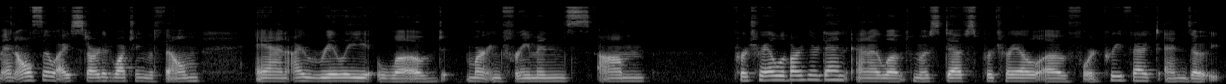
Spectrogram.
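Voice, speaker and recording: Stuffy-nosed young woman on a webcam in her bedroom, low voice, rambly and excited. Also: slow pace. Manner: rambling and enthusiastic, many ums. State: stuffy nose, losing her voice. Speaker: book vlogger. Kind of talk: casual monthly reading wrap-up. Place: bedroom with bookshelves, indoors.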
